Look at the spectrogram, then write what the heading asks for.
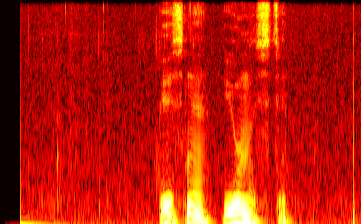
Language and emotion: Russian, neutral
